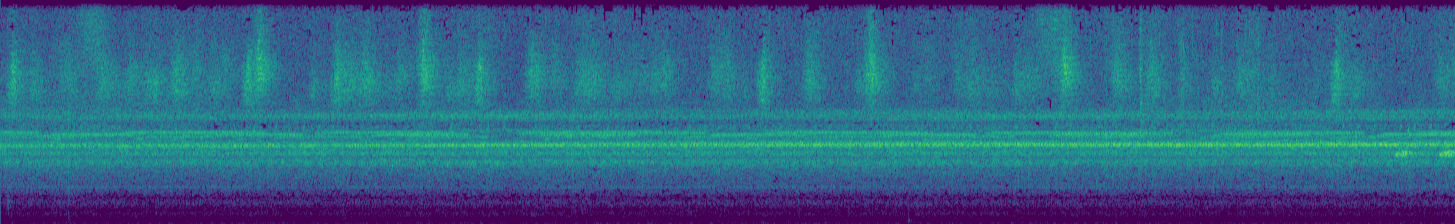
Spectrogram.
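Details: Chirping crickets in the jungle at night, a steady piercing trill with scattered higher pulsed chirps at uneven intervals, growing a little louder toward the end.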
